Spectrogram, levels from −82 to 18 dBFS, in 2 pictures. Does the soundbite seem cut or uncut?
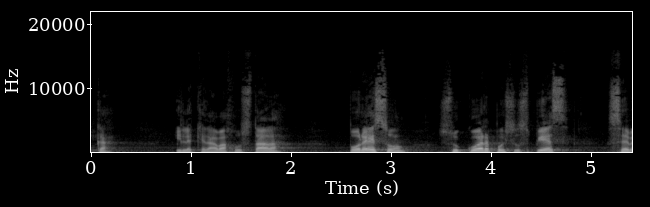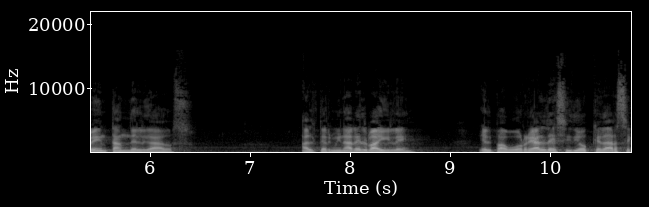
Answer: uncut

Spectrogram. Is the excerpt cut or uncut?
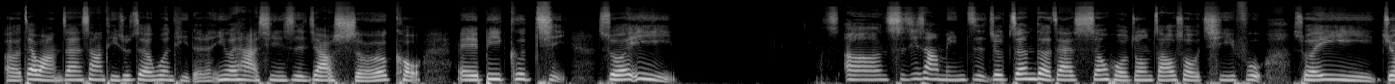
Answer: uncut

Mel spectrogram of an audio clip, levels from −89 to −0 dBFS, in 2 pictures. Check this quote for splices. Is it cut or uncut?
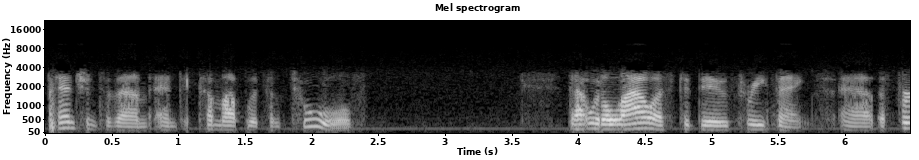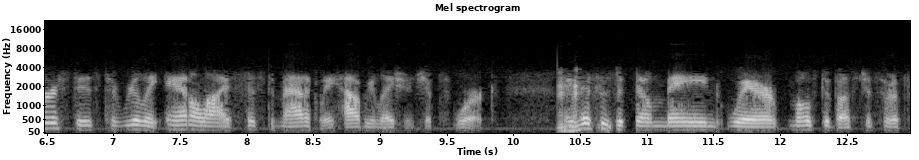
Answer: uncut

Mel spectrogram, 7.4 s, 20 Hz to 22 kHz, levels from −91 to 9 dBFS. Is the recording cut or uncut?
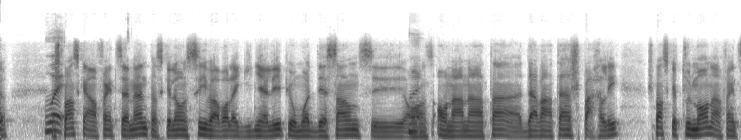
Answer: uncut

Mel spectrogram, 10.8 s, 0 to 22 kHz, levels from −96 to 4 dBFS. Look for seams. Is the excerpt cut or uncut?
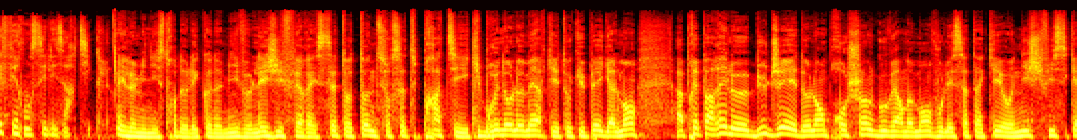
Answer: uncut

